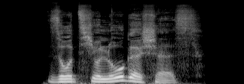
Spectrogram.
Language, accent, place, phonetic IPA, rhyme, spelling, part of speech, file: German, Germany, Berlin, [zot͡si̯oˈloːɡɪʃəs], -oːɡɪʃəs, soziologisches, adjective, De-soziologisches.ogg
- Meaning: strong/mixed nominative/accusative neuter singular of soziologisch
